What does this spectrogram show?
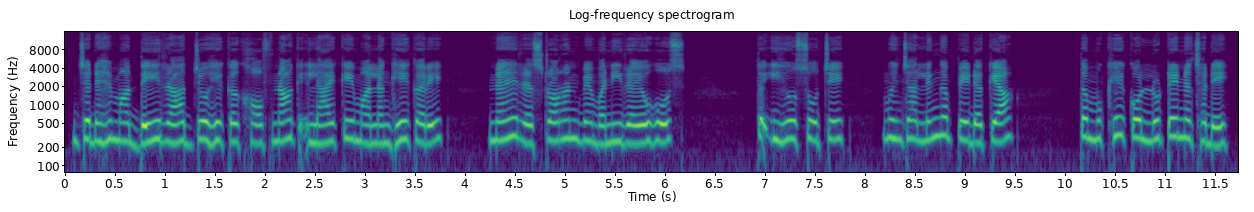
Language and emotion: Sindhi, fearful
